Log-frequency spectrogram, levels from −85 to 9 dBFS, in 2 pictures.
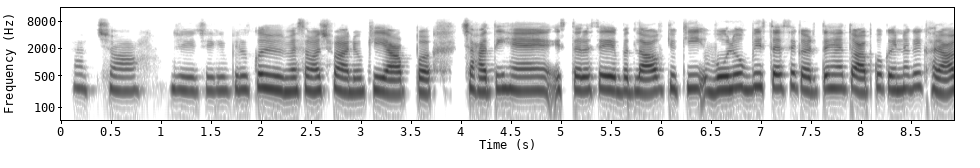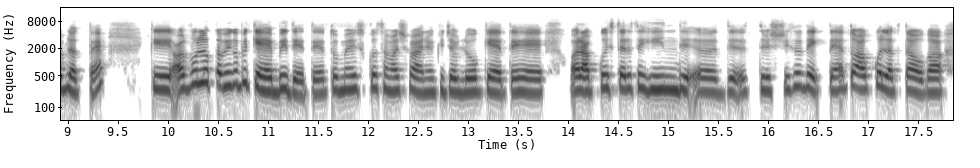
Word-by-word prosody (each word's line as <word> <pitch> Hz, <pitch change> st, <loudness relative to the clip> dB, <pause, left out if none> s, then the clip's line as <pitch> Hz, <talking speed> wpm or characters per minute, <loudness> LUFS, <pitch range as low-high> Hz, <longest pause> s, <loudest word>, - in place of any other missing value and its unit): अच्छा। 245 Hz, -2 st, -8 dB, 0.3 s
जी, 240 Hz, -2 st, -5 dB
जी, 235 Hz, +1 st, -8 dB
बिल्कुल, 250 Hz, +2 st, +1 dB, 0.2 s
मैं 230 Hz, -, +1 dB
समझ 230 Hz, 0 st, -1 dB
पा 240 Hz, -4 st, +3 dB
रही 215 Hz, 0 st, -1 dB
हूँ 220 Hz, -, -3 dB
कि 235 Hz, 0 st, +1 dB
आप 200 Hz, +1 st, 0 dB, 0.4 s
चाहती 255 Hz, -1 st, 0 dB
हैं 235 Hz, -2 st, +1 dB
इस 240 Hz, -, -5 dB
तरह 235 Hz, -1 st, +2 dB
से 245 Hz, 0 st, +4 dB
बदलाव 225 Hz, 0 st, +2 dB
क्योंकि 260 Hz, 0 st, -3 dB
वो 240 Hz, +2 st, +6 dB
लोग 265 Hz, 0 st, +2 dB
भी 285 Hz, -, +1 dB
इस 285 Hz, -, -3 dB
तरह 270 Hz, -1 st, +4 dB
से 290 Hz, +2 st, -3 dB
करते 240 Hz, -2 st, 0 dB
हैं 265 Hz, 0 st, -1 dB
तो 255 Hz, -, 0 dB
आपको 220 Hz, +4 st, +2 dB
कहीं 250 Hz, -2 st, -1 dB
न 255 Hz, +1 st, -2 dB
कहीं 285 Hz, +1 st, -3 dB
खराब 230 Hz, 0 st, +2 dB
लगता 220 Hz, -1 st, -1 dB
है -, -, 0 dB, 0.5 s
कि 250 Hz, -2 st, +4 dB
और 245 Hz, -, +4 dB
वो 325 Hz, -, 0 dB
लोग 345 Hz, +1 st, +3 dB
कभी-कभी 300 Hz, +4 st, +2 dB
कह 240 Hz, -5 st, +7 dB
भी 255 Hz, +2 st, +2 dB
देते 200 Hz, -2 st, -2 dB
हैं 205 Hz, 0 st, -4 dB
तो 240 Hz, -, -2 dB
मैं 245 Hz, +1 st, -2 dB
इसको 255 Hz, +1 st, -4 dB
समझ 235 Hz, -3 st, -4 dB
पा 245 Hz, -, -1 dB
रही 210 Hz, -, -3 dB
हूँ 215 Hz, -, -5 dB
कि 230 Hz, -, -6 dB
जब 220 Hz, -1 st, 0 dB
लोग 220 Hz, 0 st, 0 dB
कहते 210 Hz, -2 st, +1 dB
हैं 210 Hz, -1 st, +1 dB, 0.3 s
और 235 Hz, -, +6 dB
आपको 225 Hz, +3 st, +3 dB
इस 265 Hz, -1 st, -4 dB
तरह 255 Hz, -1 st, +1 dB
से 270 Hz, -, -1 dB
हीन 245 Hz, 0 st, +1 dB
द्रि 235 Hz, -1 st, +1 dB
अ, 220 Hz, -1 st, -3 dB
दि 215 Hz, +2 st, -4 dB, 0.2 s
दृष्टि 235 Hz, +1 st, -5 dB
से 290 Hz, +2 st, -5 dB
देखते 240 Hz, -3 st, -1 dB
हैं 235 Hz, -, -2 dB
तो 295 Hz, -, 0 dB
आपको 250 Hz, +3 st, +1 dB
लगता 230 Hz, -2 st, 0 dB
होगा 215 Hz, 0 st, +2 dB
240 Hz, 240 wpm, -20 LUFS, 225-255 Hz, 0.5 s, कह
